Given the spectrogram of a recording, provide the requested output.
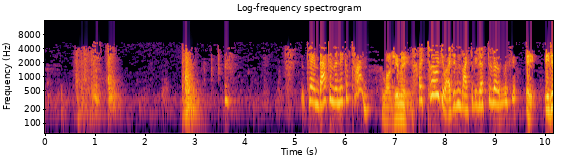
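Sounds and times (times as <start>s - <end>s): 
low noise: 0.0s - 10.1s
door shutting thud: 2.7s - 3.3s
speech: 5.3s - 10.1s.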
